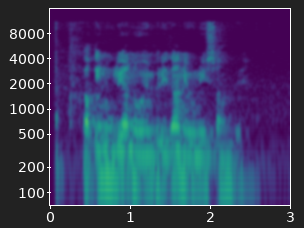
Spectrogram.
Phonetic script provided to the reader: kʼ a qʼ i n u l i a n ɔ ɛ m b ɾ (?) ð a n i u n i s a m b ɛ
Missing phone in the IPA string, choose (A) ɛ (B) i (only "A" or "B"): B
